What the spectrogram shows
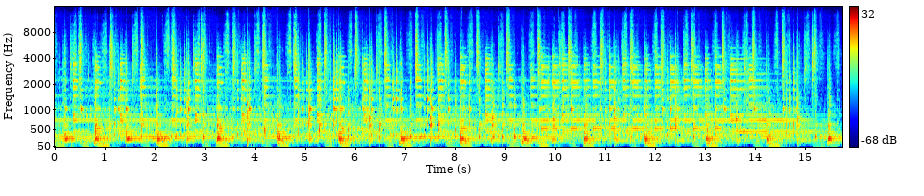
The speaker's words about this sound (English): So, what you're hearing is that very definitive 60s style guitar, almost tinny with a lot of reverb, you know, kind of like kind of high sound before all the big crunchy guitars came in.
